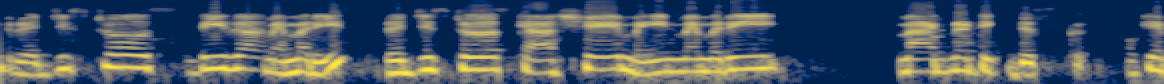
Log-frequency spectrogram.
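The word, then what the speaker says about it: cache: cachier c a okay some people will pronounce cash memory but the correct is cach a okay so cash a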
